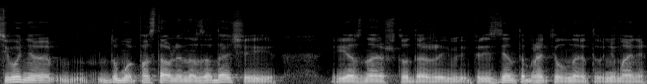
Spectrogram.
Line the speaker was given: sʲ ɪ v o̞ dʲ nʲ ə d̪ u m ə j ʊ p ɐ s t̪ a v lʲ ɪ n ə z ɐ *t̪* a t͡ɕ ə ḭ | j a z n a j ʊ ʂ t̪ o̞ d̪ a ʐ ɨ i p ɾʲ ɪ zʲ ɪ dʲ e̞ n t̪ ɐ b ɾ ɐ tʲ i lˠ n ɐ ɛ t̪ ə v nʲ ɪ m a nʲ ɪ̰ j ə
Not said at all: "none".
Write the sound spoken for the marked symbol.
d̪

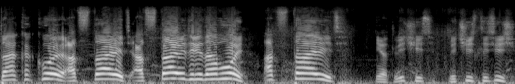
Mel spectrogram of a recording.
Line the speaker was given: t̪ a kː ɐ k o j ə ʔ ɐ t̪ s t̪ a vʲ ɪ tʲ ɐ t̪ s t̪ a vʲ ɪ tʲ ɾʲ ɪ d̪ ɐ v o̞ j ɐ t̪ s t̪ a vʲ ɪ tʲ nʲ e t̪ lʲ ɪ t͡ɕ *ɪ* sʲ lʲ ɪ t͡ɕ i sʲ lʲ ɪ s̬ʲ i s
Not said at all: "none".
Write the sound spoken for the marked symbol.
i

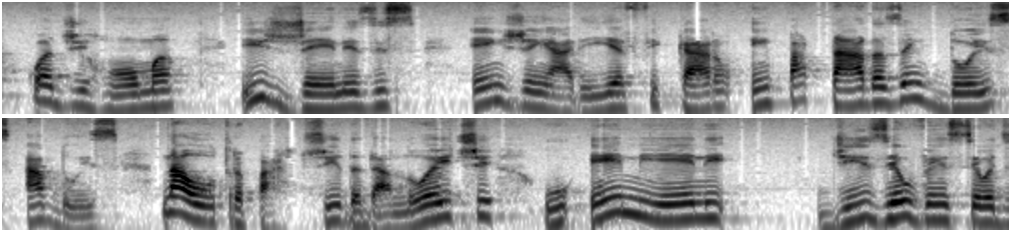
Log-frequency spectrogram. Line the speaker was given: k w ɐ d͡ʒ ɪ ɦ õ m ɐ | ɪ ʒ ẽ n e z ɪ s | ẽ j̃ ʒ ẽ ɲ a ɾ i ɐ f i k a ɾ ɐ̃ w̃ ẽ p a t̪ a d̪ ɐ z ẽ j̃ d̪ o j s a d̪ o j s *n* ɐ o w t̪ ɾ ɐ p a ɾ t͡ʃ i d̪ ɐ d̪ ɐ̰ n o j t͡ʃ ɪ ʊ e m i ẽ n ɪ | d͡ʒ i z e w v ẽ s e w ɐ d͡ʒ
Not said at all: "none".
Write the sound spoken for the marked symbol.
n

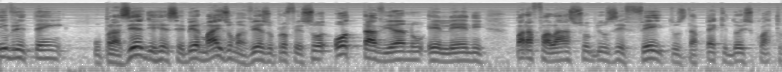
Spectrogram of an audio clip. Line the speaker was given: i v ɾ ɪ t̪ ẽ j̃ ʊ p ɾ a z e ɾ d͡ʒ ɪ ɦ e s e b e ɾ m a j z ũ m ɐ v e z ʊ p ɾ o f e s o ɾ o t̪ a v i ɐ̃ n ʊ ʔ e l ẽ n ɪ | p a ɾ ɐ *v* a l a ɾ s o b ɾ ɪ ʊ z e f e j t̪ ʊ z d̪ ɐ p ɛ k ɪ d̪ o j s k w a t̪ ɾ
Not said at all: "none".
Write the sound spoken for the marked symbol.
f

